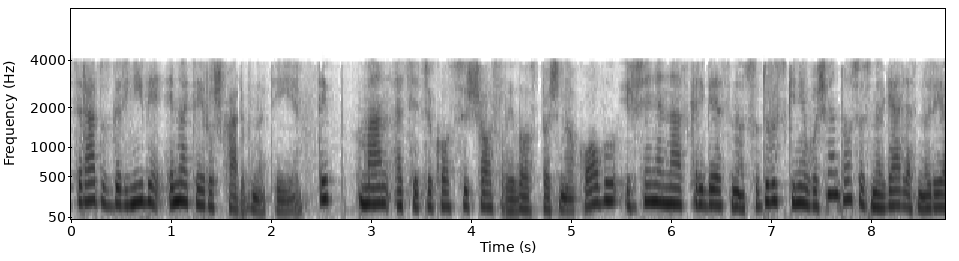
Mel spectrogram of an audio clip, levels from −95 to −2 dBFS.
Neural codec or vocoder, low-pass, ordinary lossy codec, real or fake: codec, 16 kHz, 0.5 kbps, X-Codec, WavLM features, trained on Multilingual LibriSpeech; 7.2 kHz; AAC, 16 kbps; fake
